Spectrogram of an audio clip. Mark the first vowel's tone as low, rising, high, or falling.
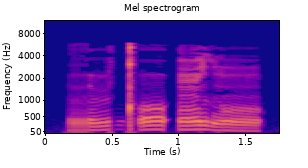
rising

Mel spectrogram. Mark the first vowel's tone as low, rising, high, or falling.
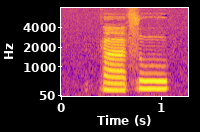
low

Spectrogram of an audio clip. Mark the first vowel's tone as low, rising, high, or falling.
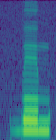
high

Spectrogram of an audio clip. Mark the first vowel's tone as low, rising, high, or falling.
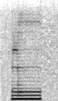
high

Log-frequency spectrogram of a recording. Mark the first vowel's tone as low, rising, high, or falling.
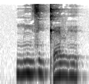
high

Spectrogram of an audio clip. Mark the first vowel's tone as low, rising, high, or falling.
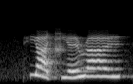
falling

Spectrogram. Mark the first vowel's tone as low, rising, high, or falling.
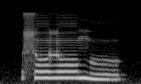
high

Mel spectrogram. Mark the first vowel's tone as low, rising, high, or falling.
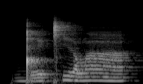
low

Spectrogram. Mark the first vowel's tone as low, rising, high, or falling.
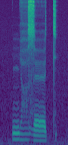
high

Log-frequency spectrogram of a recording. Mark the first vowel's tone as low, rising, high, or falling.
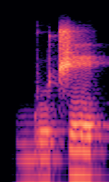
low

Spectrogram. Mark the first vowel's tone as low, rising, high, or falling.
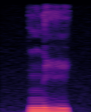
low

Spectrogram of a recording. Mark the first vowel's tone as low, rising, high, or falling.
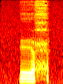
low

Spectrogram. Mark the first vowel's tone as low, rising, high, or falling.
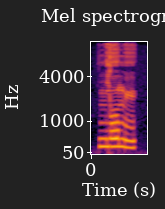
high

